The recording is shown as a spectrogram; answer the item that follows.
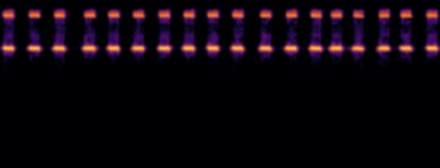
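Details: Short burst of cricket song: sharp, high-pitched chirps at a steady four-per-second beat, clean and uninterrupted.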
